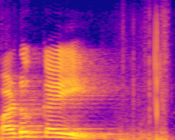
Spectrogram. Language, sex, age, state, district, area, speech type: Tamil, female, 45-60, Tamil Nadu, Tiruppur, rural, read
